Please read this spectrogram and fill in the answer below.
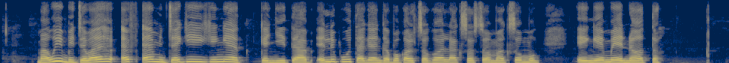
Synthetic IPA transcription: ma˨wi˦mbi˨t͡ʃɛ˨βa˦ɛ˦fɛ˦mt͡ʃɛ˦k̬i˦kɪ˦ŋɛ˦˨t̚kɛ˨ɲi˨ta˨pe˦li˦pu˦ta˨kɛ˦˨ŋɡɛ˨bɔ˦kɔ˨lsɔ˨˦kɔ˦la˦ksɔ˨sɔ˨ma˦kso˦mo˨k̚ | e˨ŋe˦me˦˨nɔ˦tɔ˦

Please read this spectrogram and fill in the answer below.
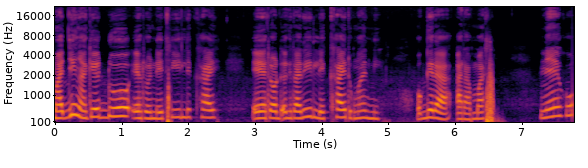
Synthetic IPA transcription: ma˨d͡ʒi˦ŋa˨ke˦ɗo˦e˨ɾo˨ne˨tʰi˦li˦kʰːa˦i˦ | e˨ɾo˨ɾa˨ɾi˦li˨kʰːa˦i˦tu˨ŋa˦nːi˨ | o˨ɡi˦ɾaː˨ɾa˨ma˦t | ne˦ko˦

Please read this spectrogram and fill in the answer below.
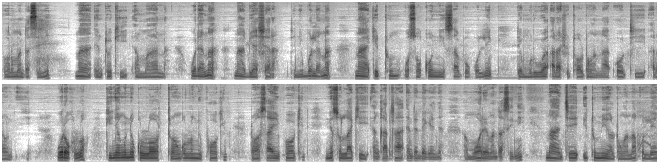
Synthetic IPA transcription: o˨ɾo˦ma˨nta˨si˨ni˦ | na˦ʔe˨nto˦kʰi˨a˨mana˨wo˦ɾe˨na˦na˨bi˨a˨ʃa˦ɾa˨te˨ni˦bo˦le˨na˦na˨ke˦tʰu˦mo˨so˨ko˦ni˨sa˦po˨ko˨li˦ŋte˨mu˨ɾu˦wa˦ʔa˨ɾa˨ʃu˨tʰo˦lto˨ŋa˨na˨o˦tʰi˦a˨ɾa˨undi˨ji˨ | wo˦ɾe˨kʊ˨lɔ˦ | ki˦ɲa˦ŋu˦ne˦kʊ˨lɔ˦tʰɔ˨˦ŋkʊ˦lo˦ŋi˨pʰo˦kʰi˦n | tɔ˨sa˦i˨pʰo˦ki˦nne˦sʊ˨la˦kʰɪ˨ɛ˨ŋka˦tʰa˦ʔɛ˦ndɛ˦dɛ˨kɛ˨ɲaː˦˨mo˦ɾe˨ma˨nta˨si˨ni˦na˨ɲt͡ʃe˦i˦tu˦mi˦ja˨ltʊ˨ŋa˨na˦kʊ˨le˦

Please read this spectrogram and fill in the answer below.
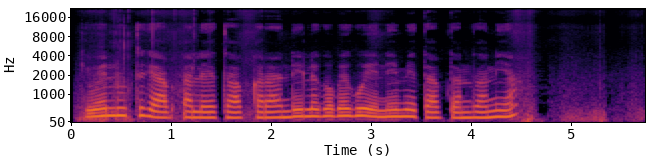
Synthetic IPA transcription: kɪ˦wɛ˦lu˦ti˦ka˨ba˨lɛ˨ta˨p̚ka˨ɾa˨ndi˦lɛ˦ɡɔ˦bɛ˦ɡu˦e˨ne˦me˦ta˨p̚ta˨nza˨ni˦a˦

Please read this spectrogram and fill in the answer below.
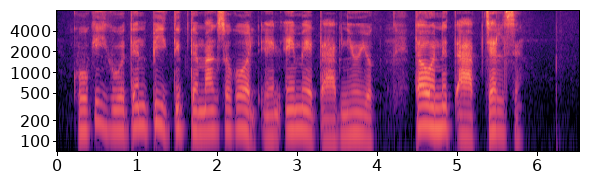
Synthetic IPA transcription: ko˨ki˦˨ko˨te˦npiː˦k̚ti˦p̚te˨ma˦kso˦ko˦˨le˨ne˦me˨ta˨bnju˦jo˨k̚ta˦wo˨ni˦ta˨b̚t͡ʃe˦lse˨

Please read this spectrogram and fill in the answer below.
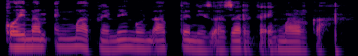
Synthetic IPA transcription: ko˨jna˦mɛ˦ŋma˦˨t̪̚nɛ˨mi˦ŋu˧na˦p̚t̪ɛ˦ni˨s̬a˨zɛ˦ɾka̰˨ʔɛ˦ŋma˦ɾɔ˦ɾka˨

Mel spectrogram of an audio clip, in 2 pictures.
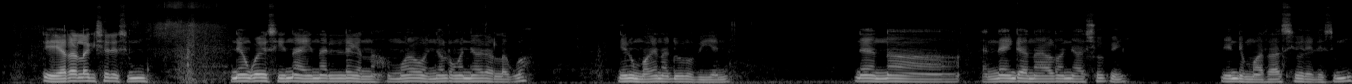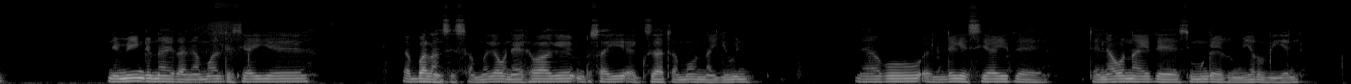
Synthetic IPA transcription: ne˨ja˨ɾa˦la˦ki˦ʃe˦ɾe˨si˦mu˦ | ne˦ŋɡo˦ɾe˦si˨˦na˦˨i˦na˦lɪ˦lɛ˦kɛ˨na˨ma˦˨ɲa˦lɾu˦ŋa˦ni˦a˦ɾa˨la˨ku˦a˦ | ne˦ɾu˦˨ma˨ke˦na˨do˦lo˨βi˨ja˨ni˦ | nɛ˦˨na˦ | ɛ˨nɛ˦ŋɡna˨˦˨ja˨˦la˦n˦a˨so˦pe˨ŋ | ne˦ndi˨ma˨ɾa˨si˦o˦ɾe˨le˨si˦mu˦ | ni˦miː˦ŋɡe˦na˦i˨ɾa˨ɲa˨ma˦le˦te˨sia˦i˦je˦ | ba˦la˨nsi˨sa˨ma˦ka˦ɣo˨ne˨ʃe˦wa˦ɣe˦mbi˦sa˨ji˦e˨ɡza˦ta˨ma˦na˨je˨u˦ni˨ | neɣoe˨lle˦ɣe˨si˦a˦i˦ɾe | te˨nia˦ɣo˦na˨i˦ɾe˨si˦mu˦ŋɡa˦i˨ɾu˨mi˨a˦ɾo˨βi˨je˨ni

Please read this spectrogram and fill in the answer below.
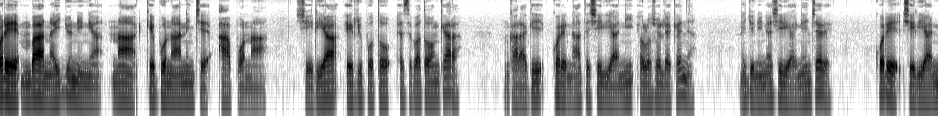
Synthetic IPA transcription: ko˦ɾe˨m̩˨˦baː˦˨na˨i˦d͡ʒo˦ni˨ni˨a˨na˦ke˦pwo˦na˨˦nɪ˦ɲt͡ʃɛ˨a˨pɔ˨na˨ | ʃe˨ɾi˦a˦e˦ri˦po˦tɔ˦ɛ˦s̬ɪ˦pa˦tɔ˦ŋka˦ɾa˨ | ŋ˨ka˨ɾa˨k̬ɪ˦ko˦ɾe˨na˨˦te˨ʃe˦ɾja˨ni˦ʔe˦lɔ˦ʃ̬o˦lɛ˨kɛ˦ɲa˨ | ne˦d͡ʒo˨ni˨ni˨˦a˦ʃ̬e˦ɾi˨a˨ni˦ɛ˦ɲt͡ʃɛ˦ɾɛ˨ | ko˦ɾe˨ʃe˨ɾia˨n

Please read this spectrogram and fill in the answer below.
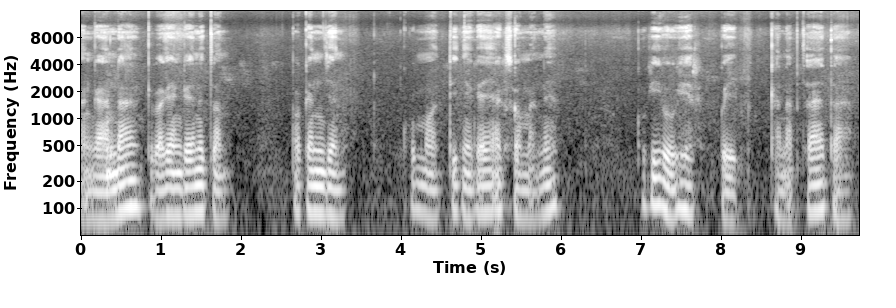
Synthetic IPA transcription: a̰˨ŋɡa˨nda˦ŋki˨ba˨kɛ˨ŋɡɛ˦ni˦tɔ˨n | pɔ˦ke˦nd͡ʒe˨n | kʰu˦mɔ˨ti˦ɲe˨kɛ˦a̰˦kso˨ma̰˨ne˦ | ko˦ki˦ko˨we˦ɾ | ko˨i˨p | ka˨na̰˨pta˦ɛ˦ta˨p

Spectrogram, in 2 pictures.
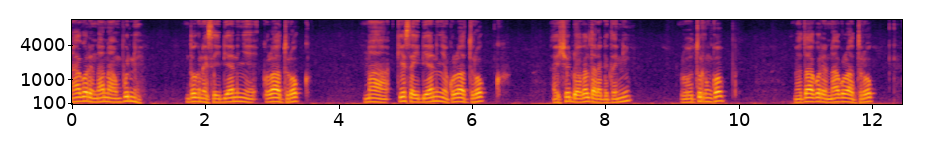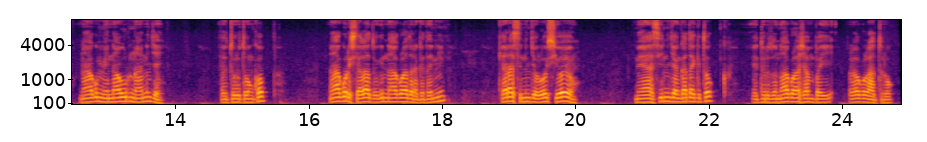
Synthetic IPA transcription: na˨˦kɔ˦ɾɛ˨na˨˦na˨mbu˦ni˨ | ndɔ˦kɪ˨na˨sa˨idia˦nɪ˦ɲɛ˨kɔ˨la˦tu˨ɾɔ˦k | na˨kɪ˦sa˨idi˨a˦nɪ˦ɲɛ˨kɔ˨la˦tu˨ɾɔ˦k̚ | a˨ɪ˨ʃo˦dwa˨ka˦lta˨ɾa˨k̬ɪ˨t̬a˨ni˦ | lo˨tu˦ɾŋɡɔ˦p̚ | mɛ˨t̬aː˦kɔ˦ɾɛ˨na˦kɔ˦la˨tu˨ɾɔ˦k̚ | na˨˦kʊ˦mɪ˨na˦u˦rna˨˦nɪ˦ɲd͡ʒɛ˨ | e˨tu˨ɾto˨ŋɡɔ˦p̚ | na˦kɔ˦ɾsja˨ka˦t̬o˨ki˦na˦kʊ˦la˦ta˨ɾa˨kɪ˨t̬a˨ni˦ | kɪ˦a˦ɾa˦sɪ˨nɪ˦ɲd͡ʒɛ˨lɔ˦sjɔ˦jɔ˨ | mɛ˨a˨sɪ˦nɪ˦ɲd͡ʒe˨ŋɡa˦t̬a˦k̬ɪtɔ˦k̚ | e˨t̬u˨ɾt̬ɔ˨na˦kʊ˦la˦ʃ̬a˦mba˦j | la˦kʊ˦la˨tu˨ɾo˦k̚

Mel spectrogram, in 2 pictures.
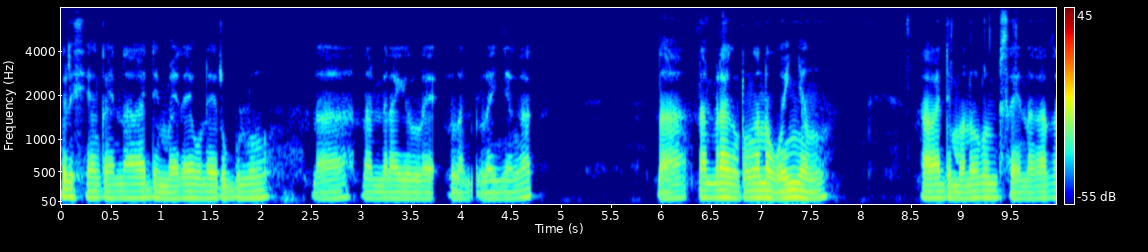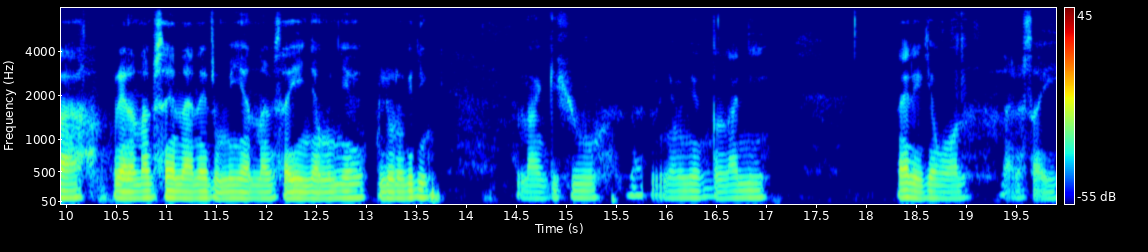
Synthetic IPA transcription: wa˦ɾi˨si˨a˦ŋka˨i˦na˨ka˦de˨ma˨i˨ɾa˦i˦ku˨na˦i˦ɾo˦bu˨lo˦na˨na˨mɪ˨ɾa˦kɪ˨lla˨ɲa˨ŋa˦k | na˨na˨mɪ˨ɾa˦kɪ˨tu˦ŋa˦na˦˨ko˨i˦ɲa˨ŋu˦ | na˨ka˦de˨ma˨no˦lo˦mɪ˦sa˨i˨na˨ka˦ta˦u˦de˨na˨na˦bɪ˦sa˦i˦na˨na˦i˦du˨mi˦ɲa˨nna˨bɪ˦sa˦ji˦ɲa˨ŋu˦ɲe˦ku˨lo˨ɾo˨ɡi˦di˦ŋ˨ | na˨ŋɡi˦ʃu˦n˨ɲa˦ŋu˦ɲe˦ɡla˦ni˦ | na˦i˦ɾi˨da˦kɔnːa̰˨mi˦sa̰˨ji˦

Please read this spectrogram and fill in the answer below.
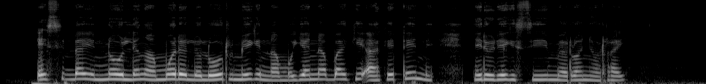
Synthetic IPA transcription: e˦si˦da˦i˨no˦˨le˦ŋa˨mo˦de˨lɛ˨lo˨˦tu˨m˦e˦ki˨na˨mʊ˨ja˦n˦a˦ba˦ki˦ʔa˨ke˦te˦ne˨ne˦ɾo˨ɾje˦ki˨si˦mɛ˨ɾɔ˦ɲɔ˨ɾa˦i˦

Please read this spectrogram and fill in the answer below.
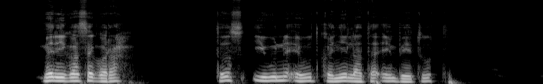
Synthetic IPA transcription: mɛ˦ɾi˨ka˦sɛ˦kɔ˨ɾa˦ | to˦si˦wu˦ne˦ʔe˨wu˦tkɔ˨ɲɪ˦la˨ta˦ʔe˦mbe˨tu˦t

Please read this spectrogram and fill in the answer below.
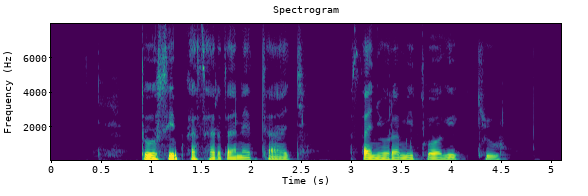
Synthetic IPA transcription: t̪osi˦pka˨sa˨ɾt̪a˨nɛ˨t̪ʰa˦t͡ʃ | saɲʊɾamit̪wɔɡɪ˦k̚t͡ʃu

